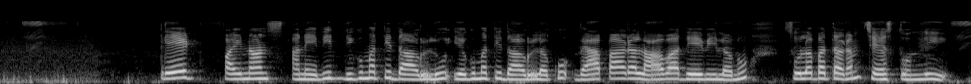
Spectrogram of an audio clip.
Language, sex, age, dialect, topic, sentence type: Telugu, female, 31-35, Central/Coastal, banking, statement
